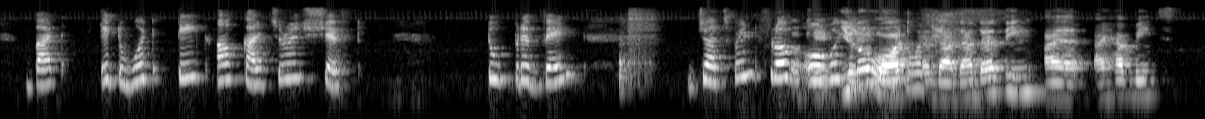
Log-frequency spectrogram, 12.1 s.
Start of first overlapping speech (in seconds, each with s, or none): 7.9 s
